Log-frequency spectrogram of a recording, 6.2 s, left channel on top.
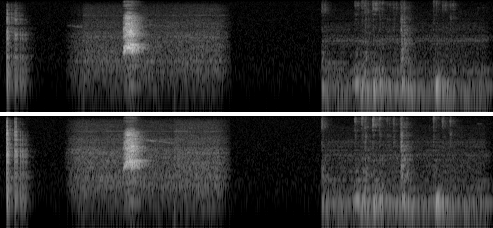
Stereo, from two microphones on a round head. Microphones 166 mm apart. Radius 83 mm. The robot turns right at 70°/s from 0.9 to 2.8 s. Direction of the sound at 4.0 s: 45° right (ahead or behind).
